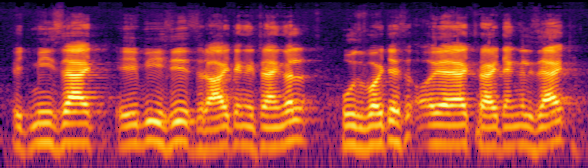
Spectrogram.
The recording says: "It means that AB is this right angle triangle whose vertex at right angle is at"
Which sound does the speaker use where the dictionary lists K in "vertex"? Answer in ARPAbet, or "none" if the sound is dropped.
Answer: none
